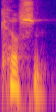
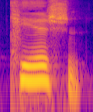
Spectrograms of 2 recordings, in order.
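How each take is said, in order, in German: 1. Der erste Vokal ist kurz und knapp. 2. Der erste Vokal wird lang gezogen. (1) "Kurz, ja" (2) "Niemand sagt in Sachsen Kirschen"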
